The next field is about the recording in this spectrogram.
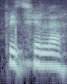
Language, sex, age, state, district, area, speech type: Hindi, female, 45-60, Uttar Pradesh, Azamgarh, rural, read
